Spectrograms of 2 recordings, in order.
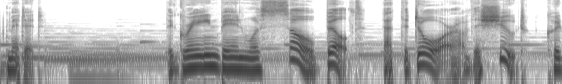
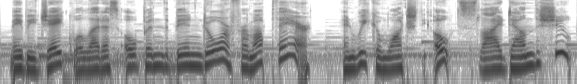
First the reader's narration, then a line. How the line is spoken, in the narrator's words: said Archie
